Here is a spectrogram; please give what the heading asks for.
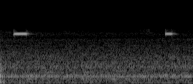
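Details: Electrolux ICP30 induction cooktop gives two short high beeps about a second and a half apart, then won't power up; its 135-degree thermal fuse is blown open.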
